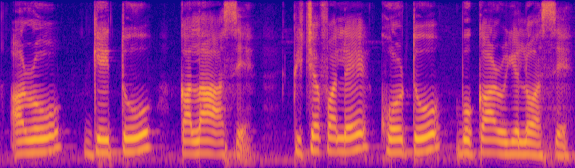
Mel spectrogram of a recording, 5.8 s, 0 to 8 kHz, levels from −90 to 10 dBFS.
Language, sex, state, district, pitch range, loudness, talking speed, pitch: Nagamese, male, Nagaland, Dimapur, 170-200 Hz, -13 LUFS, 135 wpm, 185 Hz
